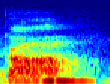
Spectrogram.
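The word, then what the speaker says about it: calm: Antonym पढ़ेंगे, एक है काम और एक है डेडन। आपको एक साइलेंट होने का असूल बता दें, ये काम में L साइलेंट है।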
